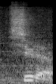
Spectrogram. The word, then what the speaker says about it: pseudo: Pseudo. With the P, With silent. the P, yeah. P is silent, just like Michelle Pfeiffer.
